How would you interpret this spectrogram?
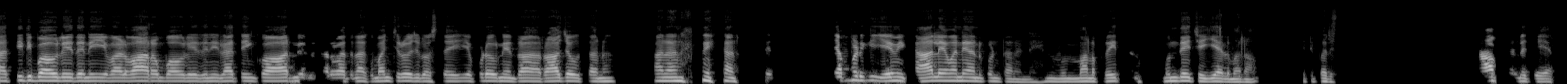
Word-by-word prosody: తిధి 190 0 +1
బాగాలేదని, 165 -2 +4
ఇవాళ 155 0 +1
వారం 165 -1 +4
బాగాలేదని, 155 0 0
లాకపోతే 155 +1 -1
ఇంకో 150 +2 -5 0.2
6 160 -1 +2
నెలల 160 - -8
తర్వాత 155 0 -2
నాకు 145 -2 -2
మంచి 160 +1 -2
రోజులొస్తాయి. 150 -1 -2
ఎప్పుడో 160 +3 -1
నేను 150 -2 0
రా 150 - +3 0.2
రాజు 155 +1 +3
అవుతాను 145 0 -2 0.5
అని 165 0 +2
అనోకోనికన్ 165 0 0 1.0
ఎప్పటికి, 185 0 -1
ఏమి 170 0 +4 0.2
కాలేమనే 170 +2 +4
అనుకుంటానండి. 135 -7 -5 0.2
మ - - -3 0.2
మన 145 0 +1
ప్రయత్నం 150 -2 -5 0.3
ముందే 160 +2 +3
చెయ్యాలి 140 -2 +1
మనం 120 -2 -4 0.5
ఎట్టిపరిస్థితి. 130 -2 -7 1.5
ఆపకుండా 155 -3 -1
చెయ్యాలి. 135 -2 -4
155 Hz, 125 wpm, -24 LUFS, 145-165 Hz, 1.5 s, బాగాలేదని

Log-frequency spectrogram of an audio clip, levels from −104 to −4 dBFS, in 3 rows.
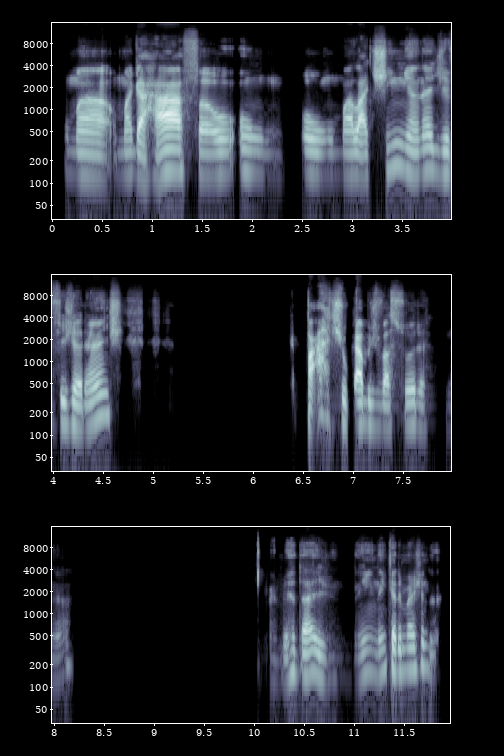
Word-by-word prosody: uma 125 -3 -1
uma 130 +1 -7
garrafa 145 -2 +6
ou 130 +1 -5
ou 145 - -8
um 130 -2 -19 0.2
ou 135 -1 -6 0.2
uma 130 -1 -2
latinha, 145 +4 +1
né, 150 +1 -3
de 140 -2 -11
refrigerante. 140 +6 -4 1.8
Parte - - +3
o - - -15
cabo 140 0 +5
de 130 -1 -9
vassoura, 130 +1 -5 0.2
né. 125 +10 -27 2.0
É - - -25
verdade, 145 -1 -6 0.3
nem 150 +4 -14
nem 150 +2 -13
quero 160 - -2
imaginar. 170 +3 -9
135 Hz, 120 wpm, -24 LUFS, 130-150 Hz, 2.0 s, garrafa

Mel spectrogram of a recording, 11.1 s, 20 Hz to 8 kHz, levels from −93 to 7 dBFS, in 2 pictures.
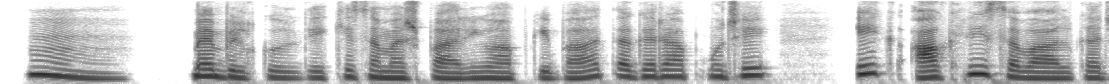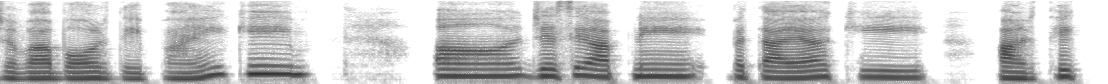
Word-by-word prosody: हुँ। 180 -11 +2 0.3
मैं 210 0 +7
बिल्कुल 175 -2 -2
देखिए 175 +4 -4
समझ 170 -3 +2
पा 165 -3 +2
रही 155 +1 -2
हूँ 165 -1 +1
आपकी 160 +2 -3
बात। 170 +6 -2
अगर 195 0 +1
आप 195 -1 +1
मुझे 220 +4 +1 0.5
एक 280 +1 +3 0.2
आखरी 265 +9 +2
सवाल 165 -7 +2
का 170 - 0
जवाब 160 0 -1
और 160 +1 0
दे 155 -1 -7
पाएँ, 165 +9 -3
कि 275 0 +2 0.8
अ, - - +3 0.5
जैसे 210 +2 0
आपने 205 0 +1 0.4
बताया 175 0 +1
कि 180 -1 -5 0.4
आर्थिक 170 +4 +1
180 Hz, 150 wpm, -23 LUFS, 165-200 Hz, 0.8 s, मैं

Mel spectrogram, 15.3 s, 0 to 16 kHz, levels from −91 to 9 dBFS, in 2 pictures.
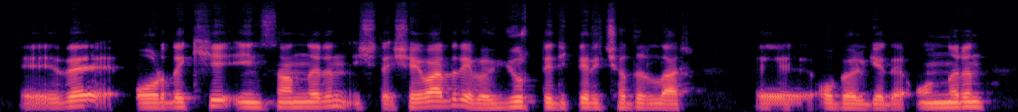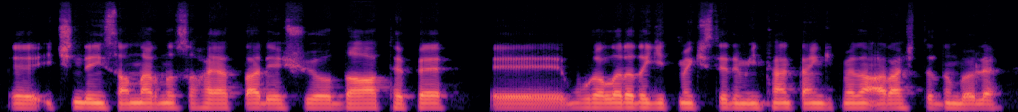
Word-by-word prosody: eee, - - -4
ve 445 +1 +4 0.2
oradaki 115 +6 +1
insanların, 120 +3 0
işte, 100 - -8
şey 115 +1 0
vardır 135 +4 +5
ya 125 - +3
böyle, 100 +1 0
yurt 130 +3 -1
dedikleri 110 -1 -1
çadırlar, 100 -2 0 0.6
eee, - - -1 0.2
o 105 -1 -2
bölgede. 100 -1 +1
Onların, 115 +3 +2 0.3
eee, 100 -1 +1
içinde 110 +1 -1
insanlar 105 0 +1
nasıl 105 0 -3
hayatlar 100 0 +1
yaşıyor? 105 0 -2
Dağ, 105 0 +4
tepe, 105 +1 0 0.3
eee, - - -2
buralara 110 +1 +2
da 110 - +2
gitmek 105 0 -3
istedim. 105 -1 -3
İnternetten 105 +1 0
gitmeden 105 +1 -3
araştırdım 100 0 0
böyle. 95 0 -1
105 Hz, 130 wpm, -23 LUFS, 100-115 Hz, 0.6 s, vardır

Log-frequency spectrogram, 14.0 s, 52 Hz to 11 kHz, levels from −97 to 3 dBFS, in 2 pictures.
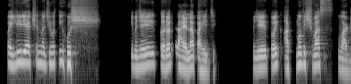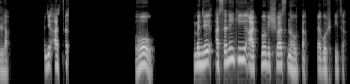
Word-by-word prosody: पहिली 185 +3 +3
रिॲक्शन 205 -1 +3
माझी 190 0 -3
होती 195 +3 -5
हूश! 190 0 +2 1.1
की 160 - -7
म्हणजे 165 +5 +1
करत 160 +2 +4
राहायला 150 -1 +6
पाहिजे. 120 -3 -2 0.7
म्हणजे 150 +2 +2
तो 160 - +2
एक 180 +1 +1
आत्मविश्वास 175 +2 0 0.3
वाढला. 120 -2 -2
म्हणजे - - -21 0.6
असं - - -7 1.4
हो. 165 +1 +1 0.9
म्हणजे 185 +4 +2
असं 180 +5 +1
नाही 255 +1 +2
की 255 -1 0
आत्मविश्वास 180 0 +2
नव्हता 130 -5 -6
त्या 135 - -10
गोष्टीचा. 130 -1 -10
170 Hz, 110 wpm, -24 LUFS, 145-190 Hz, 1.4 s, राहायला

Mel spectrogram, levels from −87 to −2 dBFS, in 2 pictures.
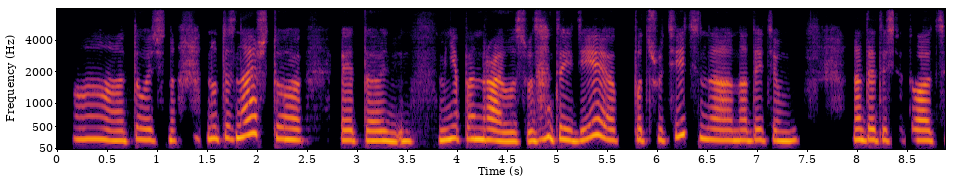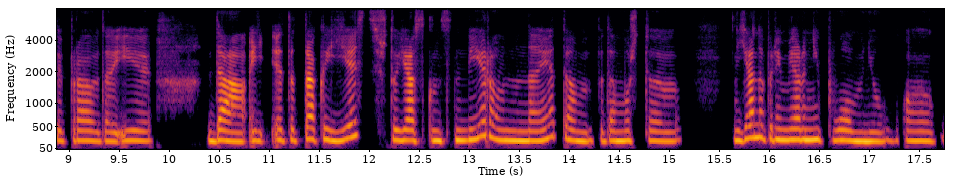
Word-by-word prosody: А, 235 -3 -1
точно. 220 -4 -4 0.3
Ну 250 0 0
ты 265 +2 -6
знаешь, 320 +8 +2
что 235 -9 -1 0.4
это 215 -1 -2
м 195 -1 0 0.2
мне 235 +3 +2
понравилась 215 -6 +2
вот 200 +1 +1
эта 235 -1 +1
идея: 225 +4 0 0.2
подшутить 230 - -4
на 225 -3 0
над 215 0 -1
этим, 210 -1 -1 0.5
над 230 -1 +1
этой 220 -1 -1
ситуацией, 210 0 -3
правда. 205 -2 -2
И 205 +2 -1 0.6
да, 195 -2 +5
и 195 -2 -3
это 220 0 -3
так 240 +4 +3
и - - +3
есть, 235 +10 0
что 220 - -4
я 215 0 +4
сконцентрирована 215 +2 +2
на 205 0 +3
этом, 220 -8 -1
потому 205 +1 +2
что 195 -1 -4 0.5
я, 225 +6 +3
например, 230 -3 +3
не 230 +1 +6
помню, 195 -2 +2 0.2
э, 200 -1 +1
215 Hz, 135 wpm, -22 LUFS, 200-230 Hz, 0.6 s, не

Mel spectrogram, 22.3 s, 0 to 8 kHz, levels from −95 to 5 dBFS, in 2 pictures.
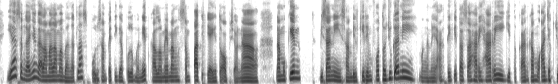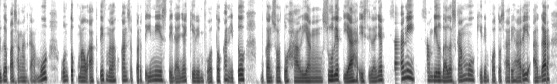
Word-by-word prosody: ya 260 +5 +4
seenggaknya 190 0 +1
nggak 145 - +3
lama-lama 145 +1 +1
banget 120 -1 -2
lah. 235 - +1
10 - - -6
sampai 70 - -5
30 135 -1 -3
menit. 130 +8 -1
Kalau 125 0 0
memang 135 +2 0
sempat 140 +3 0
ya, 110 - +1
itu 115 +2 -3
opsional. 115 +2 +2 0.4
Nah - - +3
mungkin 210 +8 +5 0.4
bisa 135 +3 +2
nih 150 -4 +1
sambil 125 -1 -1
kirim 145 +2 0
foto 165 +2 +1
juga 210 +5 +5
nih 215 -9 +2
mengenai 115 -2 -5
aktivitas 145 +2 -5
sehari-hari 150 +4 0
gitu 125 - -6
kan. 130 +1 -3
Kamu 135 0 -2
ajak 150 +1 0
juga 145 +5 0
pasangan 125 -1 -4
kamu 165 - 0 0.3
untuk 150 +3 +1
mau 125 -1 +2
aktif 160 +6 -2
melakukan 145 +1 -1
seperti 140 -1 -5
ini. 155 +1 +2
Setidaknya 110 +1 -3
kirim 115 -4 -3
foto, 110 +4 -2
kan 170 -8 -3
itu 170 +10 +4 0.3
bukan 120 -1 -1
suatu 120 0 -1
hal 115 0 -1
yang 115 0 +1
sulit 155 +4 +6
ya. 115 +3 +7
Istilahnya 120 +5 0
bisa 185 +4 -6
nih 225 -2 +5
sambil 140 -1 +1
bales 130 +2 +2
kamu 160 +4 -1
kirim 125 0 -6
foto - - -5
sehari-hari 125 +7 -1
agar 160 +11 +3
135 Hz, 165 wpm, -23 LUFS, 120-155 Hz, 0.4 s, ya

